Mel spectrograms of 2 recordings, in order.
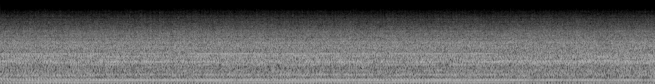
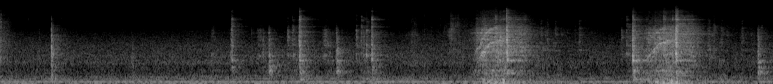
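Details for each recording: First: Generator switched from propane to old gasoline after a hand-crank start, charging a battery that was down to 10.9 V (about 12.5 V reached); constant, unwavering drone at fixed speed, no hunting, popping or misfire: normal running. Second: Generator unused for a while, pre-hurricane check with valves opened; scattered clicks then two short cranking bursts that never catch. Owner unsure if choke or another lever is needed; cause unconfirmed. Cranks but won't start.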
